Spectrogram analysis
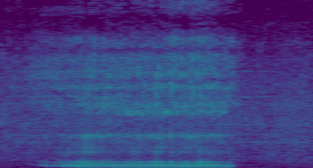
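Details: Snoring.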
